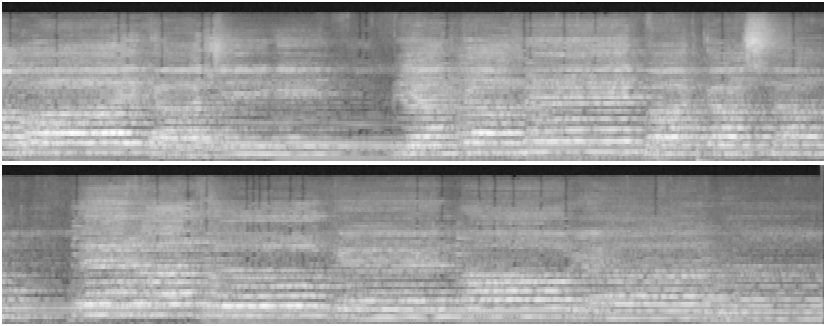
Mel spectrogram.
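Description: A hymn sung by voices over sustained held chords, in phrases of a few seconds with short breaks about three and six and a half seconds in.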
